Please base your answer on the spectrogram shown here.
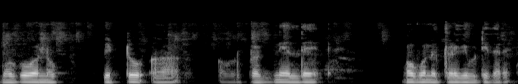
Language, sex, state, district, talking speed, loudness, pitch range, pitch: Kannada, male, Karnataka, Bijapur, 105 wpm, -23 LUFS, 100-105 Hz, 100 Hz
